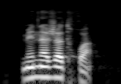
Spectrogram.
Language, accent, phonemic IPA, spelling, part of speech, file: French, France, /me.na.ʒ‿a tʁwa/, ménage à trois, noun, LL-Q150 (fra)-ménage à trois.wav
- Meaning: 1. ménage à trois 2. ménage à trois; a household of three 3. a trio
